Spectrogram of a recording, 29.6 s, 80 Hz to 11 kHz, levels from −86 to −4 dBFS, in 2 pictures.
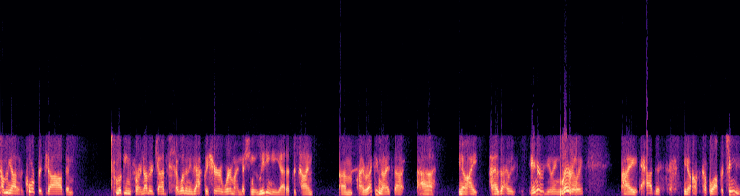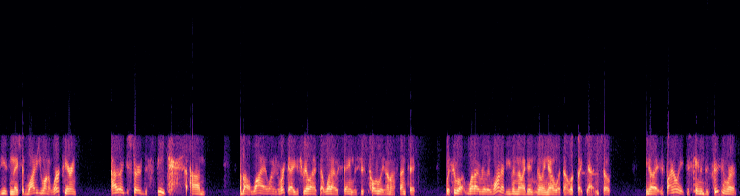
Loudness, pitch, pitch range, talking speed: -18 LUFS, 120 Hz, 115-130 Hz, 225 wpm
